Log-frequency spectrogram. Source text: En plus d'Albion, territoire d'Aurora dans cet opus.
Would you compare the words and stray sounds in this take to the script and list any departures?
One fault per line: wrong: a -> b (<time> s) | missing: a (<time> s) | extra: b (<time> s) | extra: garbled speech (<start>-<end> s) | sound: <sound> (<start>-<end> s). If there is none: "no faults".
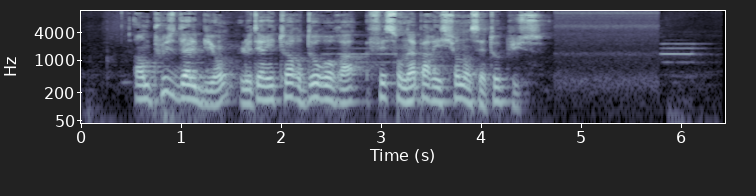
extra: le (1.6 s)
extra: fait son apparition (2.9 s)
